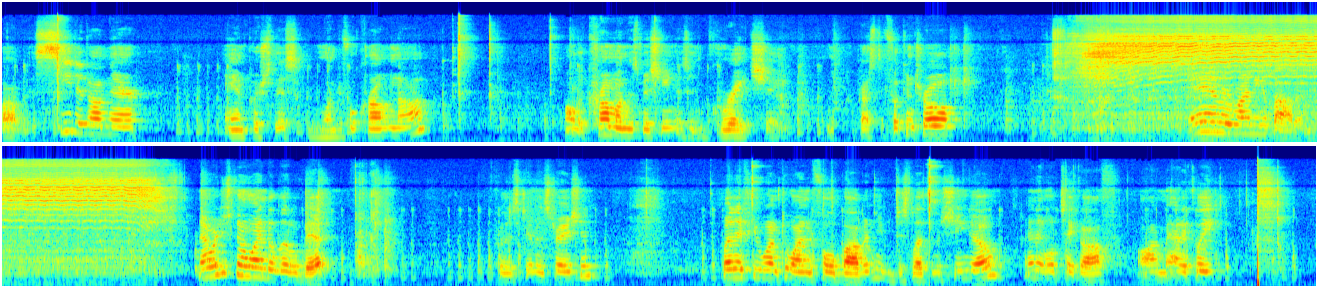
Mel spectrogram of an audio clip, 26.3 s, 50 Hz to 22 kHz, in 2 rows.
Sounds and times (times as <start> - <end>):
Speech: 0.0 - 1.4, 2.2 - 4.3, 5.6 - 7.9, 8.6 - 9.6, 11.8 - 13.0, 15.1 - 16.5, 18.1 - 19.1, 20.3 - 25.4
Dental drill, dentist's drill: 10.3 - 15.1.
